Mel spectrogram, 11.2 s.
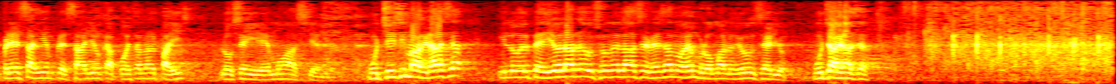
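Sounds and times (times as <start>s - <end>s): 
speech: 0.1s - 9.0s
group applauding the president of the Republic at a radio event: 8.8s - 11.1s.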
